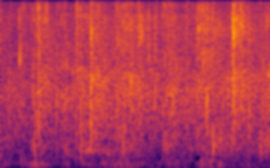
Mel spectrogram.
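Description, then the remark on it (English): An audience at a session claps steadily for a laywoman guest speaker, a dense wash of many hands with scattered sharper individual claps standing out, sustained at an even moderate level with no voices. “So big round of applause for Geraldine.”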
